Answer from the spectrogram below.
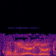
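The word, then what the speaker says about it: Giuliani: with uh mayor New York mayor Rudy Gano Gano that's the proper pronunciation yeah oh yeah well the mayor must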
